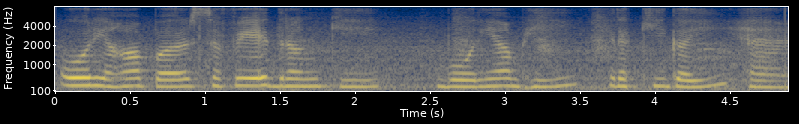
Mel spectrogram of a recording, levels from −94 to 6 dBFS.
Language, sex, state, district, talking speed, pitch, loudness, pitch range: Hindi, female, Punjab, Pathankot, 135 wpm, 250 Hz, -17 LUFS, 240-265 Hz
